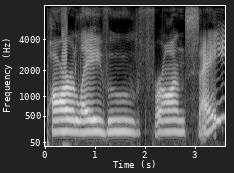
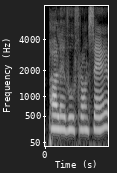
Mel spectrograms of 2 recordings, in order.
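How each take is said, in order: First: It is said in a heavy Southern American accent. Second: It is said with a French-like accent. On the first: The speaker calls it wrong. "a really heavy southern accent, and I imagine it's kind of the same vibe" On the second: The speaker calls it right. "it's supposed to be like"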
